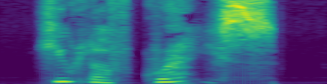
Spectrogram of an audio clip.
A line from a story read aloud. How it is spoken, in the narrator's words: Cordelia whispered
